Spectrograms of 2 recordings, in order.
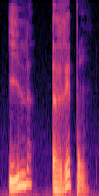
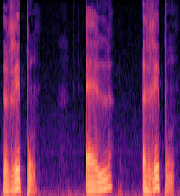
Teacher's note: final D is not pronounced. You only have this on nasal sound at the end.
